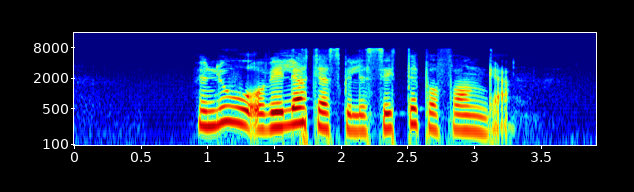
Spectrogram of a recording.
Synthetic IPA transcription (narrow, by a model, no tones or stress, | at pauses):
hʉnluːoːʋɪləɑt̪jæɪskʉləsɪt̪əpʰoːfɑŋɡə̰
